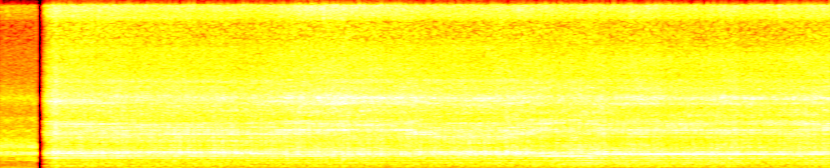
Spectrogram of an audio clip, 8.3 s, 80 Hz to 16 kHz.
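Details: Mercedes-Benz R-Class (W251) with engine running: constant steady high-pitched whine over the idle, the power steering pump howling because power steering fluid is low; top up before worse power steering damage.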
